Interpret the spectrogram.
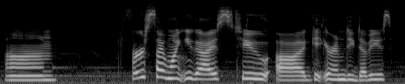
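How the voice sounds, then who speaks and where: A woman's voice: a little high, a little slow, clear, resonant tone, faint music behind. A woman leading an improvised roleplay briefing in an online game, talking casually as she explains things to a group. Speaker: streamer playing a police trooper in online roleplay, leading a meeting.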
